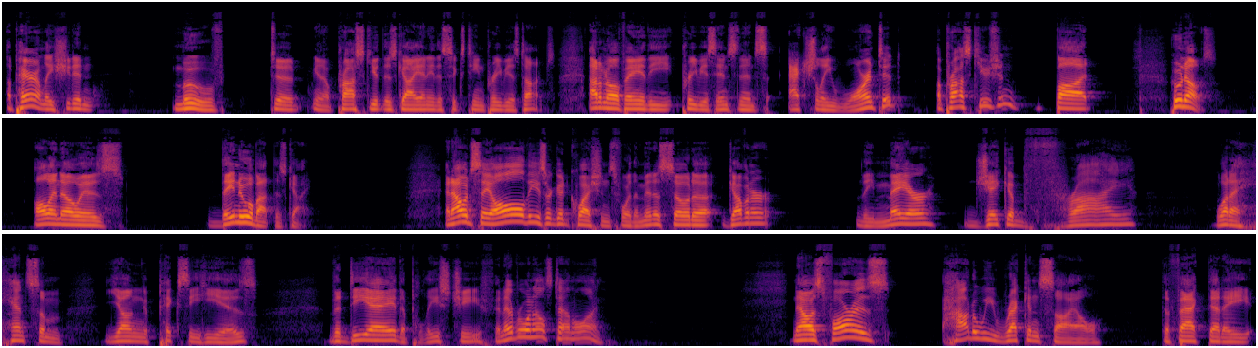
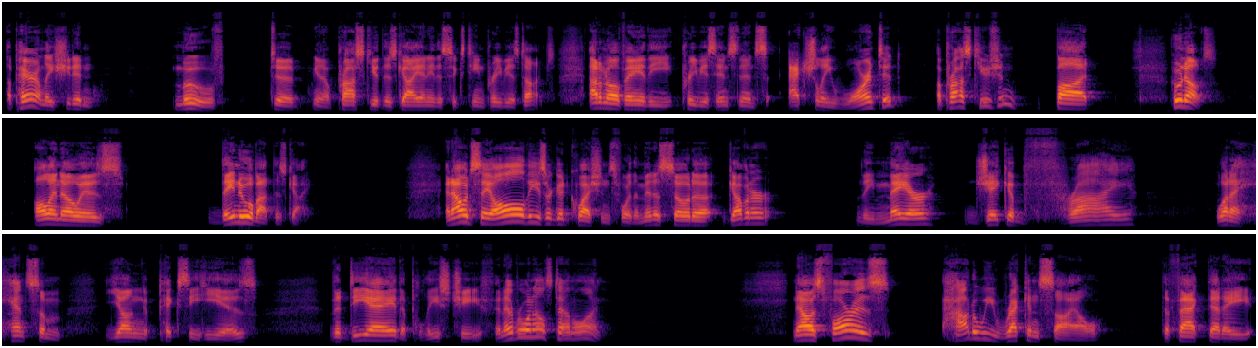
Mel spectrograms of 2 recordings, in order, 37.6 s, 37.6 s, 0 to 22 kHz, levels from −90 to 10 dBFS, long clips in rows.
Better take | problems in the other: first | thin; somewhat; fading below 300 Hz

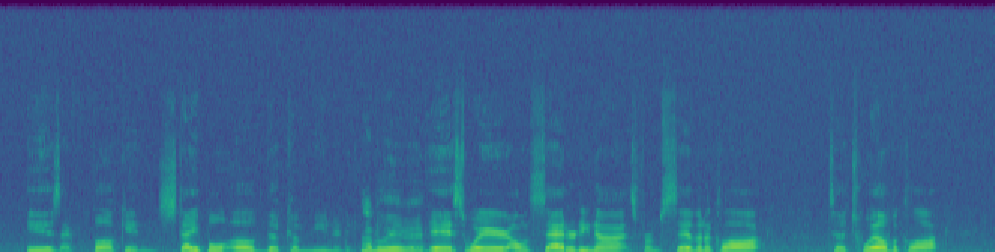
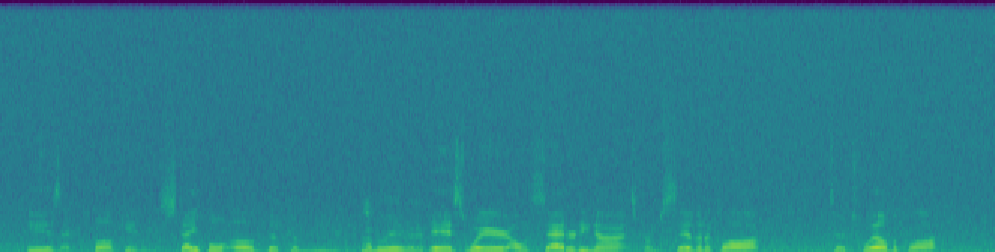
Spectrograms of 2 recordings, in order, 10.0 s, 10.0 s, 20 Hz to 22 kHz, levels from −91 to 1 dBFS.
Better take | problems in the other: first | hiss; loud; throughout; 7 dB below the speech; faint in the first

